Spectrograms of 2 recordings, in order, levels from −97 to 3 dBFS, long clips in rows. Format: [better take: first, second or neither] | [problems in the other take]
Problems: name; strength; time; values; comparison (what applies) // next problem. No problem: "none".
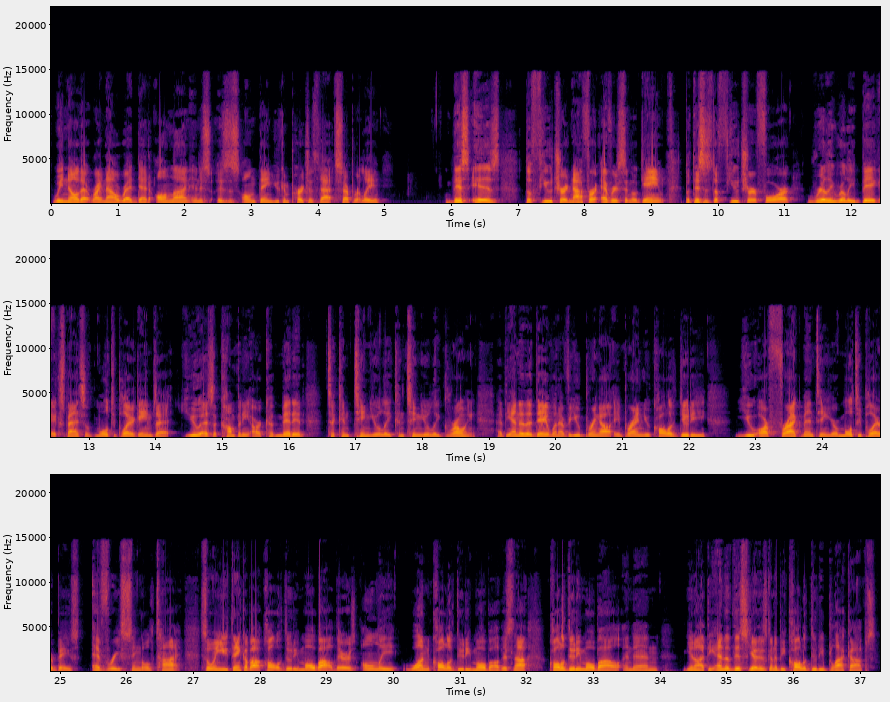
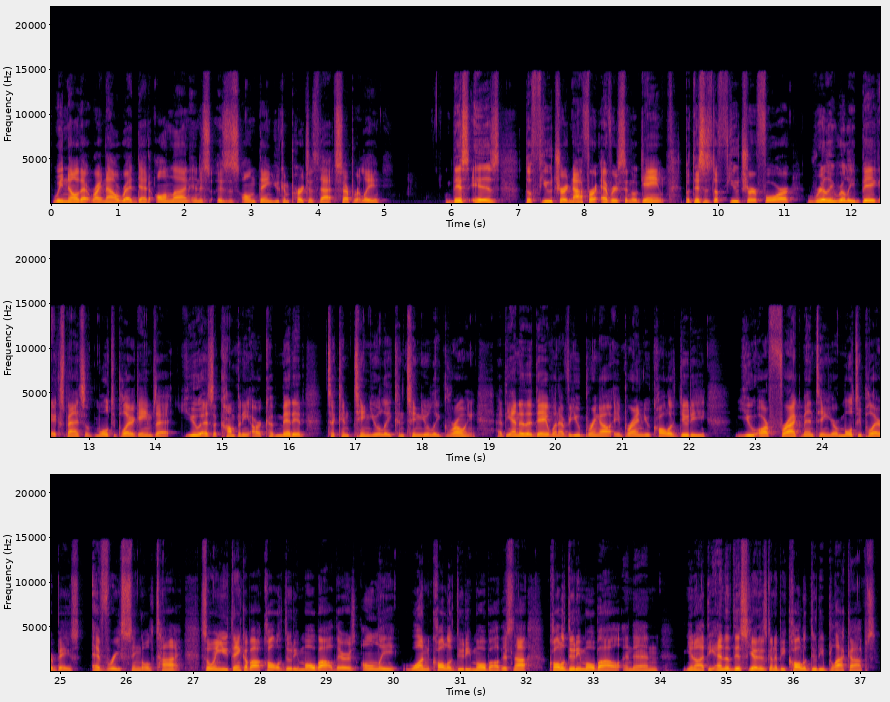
second | garbled, watery; slightly; nothing above 14.5 kHz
